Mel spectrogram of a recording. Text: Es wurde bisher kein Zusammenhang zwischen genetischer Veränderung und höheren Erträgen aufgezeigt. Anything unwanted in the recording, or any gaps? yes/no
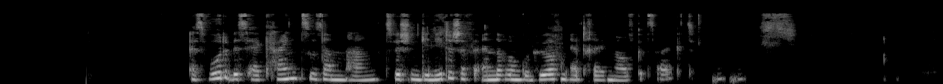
yes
